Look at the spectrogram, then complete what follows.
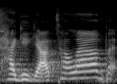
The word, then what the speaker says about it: Haghighattalab: about my family name it's very hard to pronounce and it's hagigah Talib and I was five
